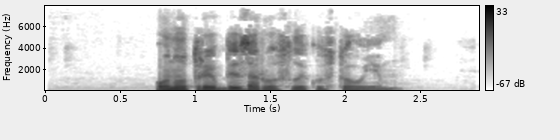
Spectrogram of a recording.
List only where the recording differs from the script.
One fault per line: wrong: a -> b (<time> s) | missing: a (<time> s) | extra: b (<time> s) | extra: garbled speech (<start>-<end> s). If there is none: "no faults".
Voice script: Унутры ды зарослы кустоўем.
no faults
